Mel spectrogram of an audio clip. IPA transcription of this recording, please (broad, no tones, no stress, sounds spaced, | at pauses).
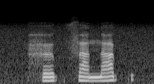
h œ kʷ θ a n a kʷ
